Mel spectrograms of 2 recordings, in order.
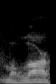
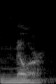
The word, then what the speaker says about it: Millar: I always used to pronounce the guy's name Millar, but apparently it's pronounced Miller. M I L L A R, you know who he is, Mark Miller.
